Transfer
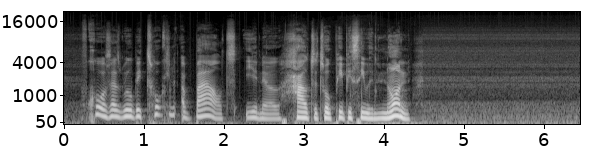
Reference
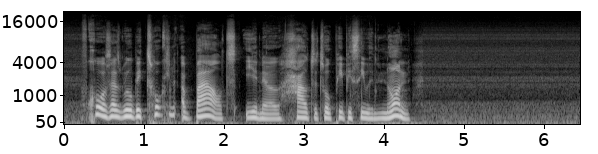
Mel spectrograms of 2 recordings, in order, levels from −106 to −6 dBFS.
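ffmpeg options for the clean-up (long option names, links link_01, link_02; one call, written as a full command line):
ffmpeg -i in.wav -filter_complex "[0:a]adeclick=threshold=4,asplit=3[link_01][link_02][link_03];[link_01]afade=type=out:start_time=2.72:duration=0.02[link_04];[link_02]highpass=frequency=140:width=0.5412,highpass=frequency=140:width=1.3066,afade=type=in:start_time=2.72:duration=0.02,afade=type=out:start_time=2.84:duration=0.02[link_05];[link_03]afade=type=in:start_time=2.84:duration=0.02[link_06];[link_04][link_05][link_06]amix=inputs=3:normalize=0,asplit=3[link_07][link_08][link_09];[link_07]afade=type=out:start_time=3.65:duration=0.02[link_10];[link_08]highpass=frequency=140:width=0.5412,highpass=frequency=140:width=1.3066,afade=type=in:start_time=3.65:duration=0.02,afade=type=out:start_time=3.77:duration=0.02[link_11];[link_09]afade=type=in:start_time=3.77:duration=0.02[link_12];[link_10][link_11][link_12]amix=inputs=3:normalize=0,agate=range=-21dB:threshold=-46dB,asetnsamples=nb_out_samples=441:pad=0,asendcmd='2.87 volume volume -7dB',volume=0dB" out.wav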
